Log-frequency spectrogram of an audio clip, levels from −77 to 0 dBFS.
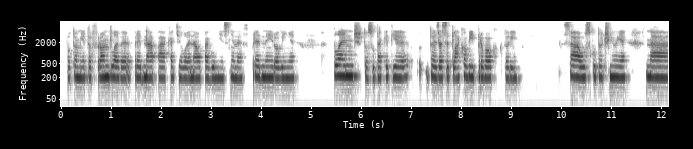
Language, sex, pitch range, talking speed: Slovak, female, 200-220 Hz, 120 wpm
